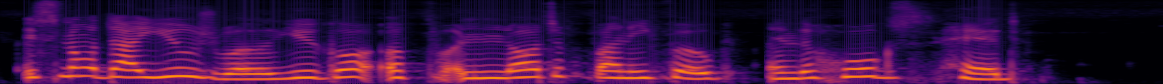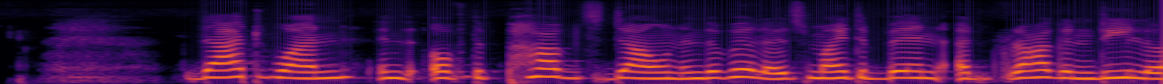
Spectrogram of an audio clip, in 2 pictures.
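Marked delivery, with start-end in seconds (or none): none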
